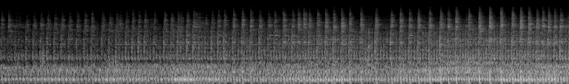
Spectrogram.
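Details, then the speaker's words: Beta 250 two-stroke, pivoting over an obstacle at low speed: slightly irregular popping as the throttle opens, with an uneven ascent of power; jetting change planned to clean it up. "a little bit uneven stalli even that input there as I kind of pivoted over that concrete ballast you could hear it's almost a uneven increase or an uneven Ascent of power"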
